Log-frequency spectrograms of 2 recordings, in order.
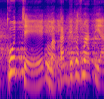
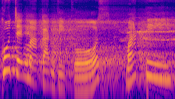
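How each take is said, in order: First: It is said without a break between words. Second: There is a pause after the word tikus. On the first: The cat eats a mouse that is already dead. "artinya kucingnya makan tikus yang dalam keadaan sudah mati" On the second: The cat eats the mouse and the cat dies. "Kucingnya yang mati"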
